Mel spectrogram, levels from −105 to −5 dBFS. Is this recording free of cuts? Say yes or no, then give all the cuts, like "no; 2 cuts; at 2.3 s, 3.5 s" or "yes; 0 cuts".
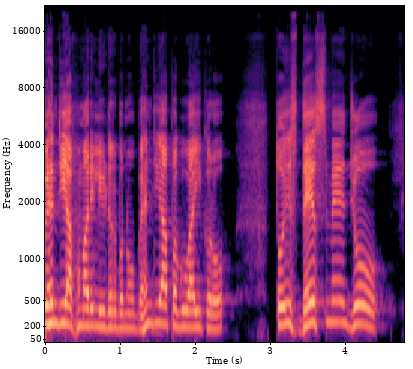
yes; 0 cuts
